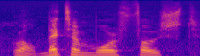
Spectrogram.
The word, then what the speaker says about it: metamorphosed: He actually gave me the correct pronunciation for the because I kept on saying metamorphed or metamorphed, when I thought it was metamorphed in a metamorphed state, but it's actually morphosed state. Metamorphosed state. Yes, quite interesting.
